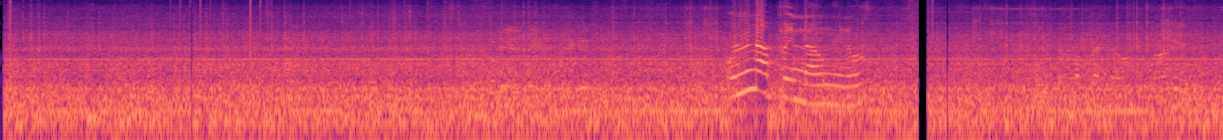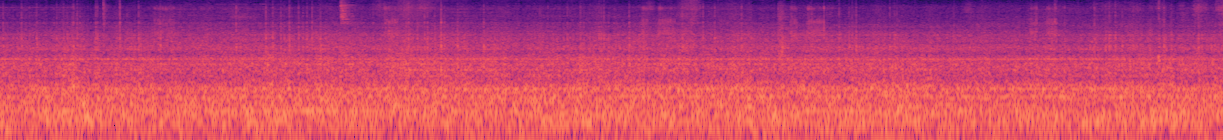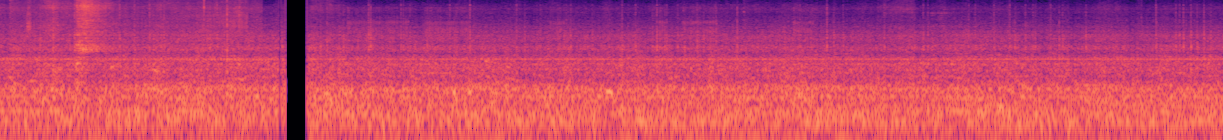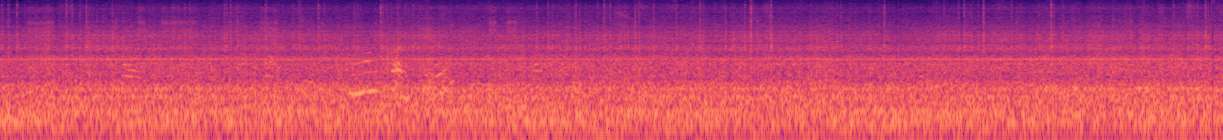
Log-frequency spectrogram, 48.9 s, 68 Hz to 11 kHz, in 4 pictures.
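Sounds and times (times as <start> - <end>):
boat engine drone: 0.0 - 48.9.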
